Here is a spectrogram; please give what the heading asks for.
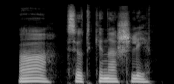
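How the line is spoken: Calm. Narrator (Russian): спокойно заметил Александр

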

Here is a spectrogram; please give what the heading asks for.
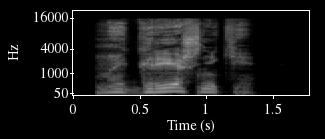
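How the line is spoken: Frightened. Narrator (Russian): произнес испуганно второй

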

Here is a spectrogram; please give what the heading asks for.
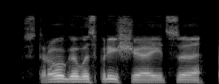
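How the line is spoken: Grumbling. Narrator (Russian): пробурчал Стас

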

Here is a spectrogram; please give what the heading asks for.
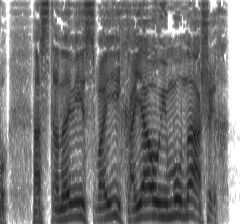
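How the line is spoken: Contemptuous snort. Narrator (Russian): Он презрительно хмыкнул

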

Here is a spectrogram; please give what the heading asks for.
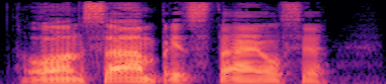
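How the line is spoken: Laughing reply. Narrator (Russian): смеясь, отвечал флибустьер

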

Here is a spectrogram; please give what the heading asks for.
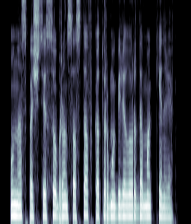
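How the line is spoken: Sudden quiet. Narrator (Russian): вдруг тихо сказал он

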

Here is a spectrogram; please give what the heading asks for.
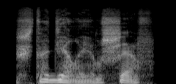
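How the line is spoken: Whisper. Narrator (Russian): шепот

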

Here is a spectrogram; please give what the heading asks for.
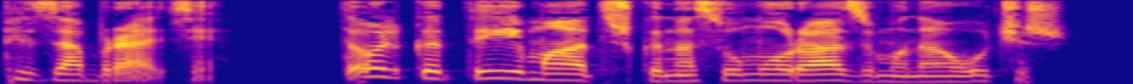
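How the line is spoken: Sarcastic howl. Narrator (Russian): Ехидно взвыл фон Сьедентент

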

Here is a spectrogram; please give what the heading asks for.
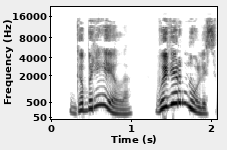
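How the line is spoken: Joyful exclamation. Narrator (Russian): воскликнула радостно Вилма

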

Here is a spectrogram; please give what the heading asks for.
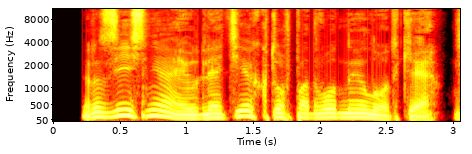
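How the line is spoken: Sigh. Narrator (Russian): вздохнул имперец

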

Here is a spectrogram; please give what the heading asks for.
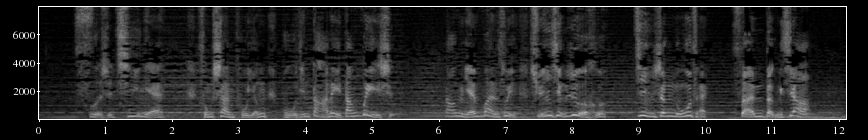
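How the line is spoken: Hoarse choked voice. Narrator (Chinese): 张五哥想起老主子康熙，声音不禁变得嘶哑哽咽

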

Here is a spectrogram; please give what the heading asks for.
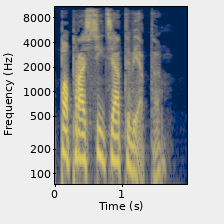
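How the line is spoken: Commanding drawl, burred r's. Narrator (Russian): картавя и растягивая слова, сказал повелительным тоном

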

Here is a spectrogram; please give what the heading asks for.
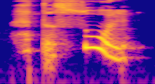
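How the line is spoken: Strained. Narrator (Russian): выдавил

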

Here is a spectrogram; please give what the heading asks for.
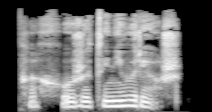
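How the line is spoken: Mutter. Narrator (Russian): пробормотал Джорет

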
